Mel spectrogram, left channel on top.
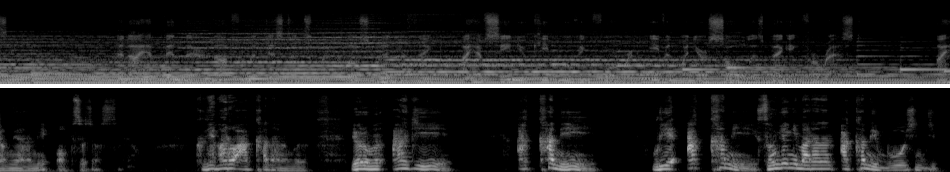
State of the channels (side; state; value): both; different; correlation 0.00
